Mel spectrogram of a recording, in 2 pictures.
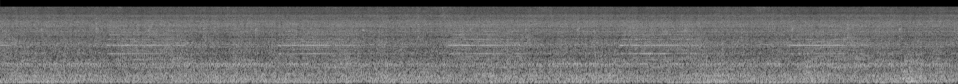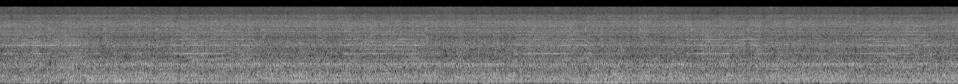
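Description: Polygraph hook-thread book sewing machine running: a steady mechanical clatter, with a short high note that recurs about every two seconds.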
